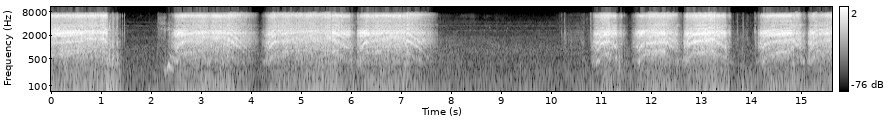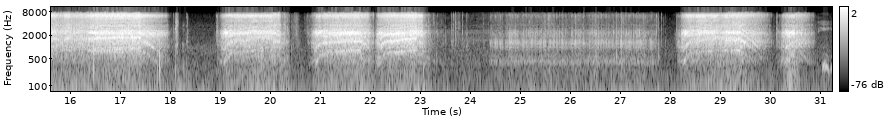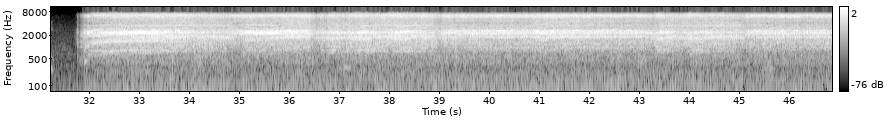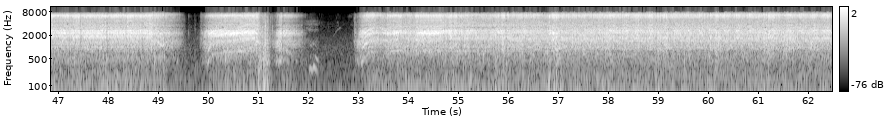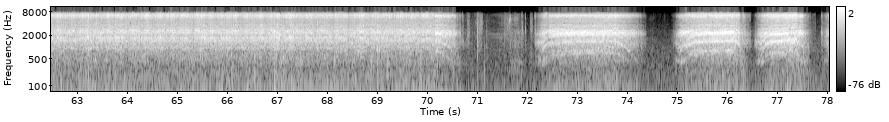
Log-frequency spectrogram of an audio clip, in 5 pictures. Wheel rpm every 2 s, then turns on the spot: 110, 100, 130, 110, 0, 40, 90, 110, 180, 60, 110, 110, 10, 20, 120, 30, 170, 230, 220, 220, 230, 230, 230, 230, 150, 100, 60, 220, 230, 230, 230, 230, 230, 230, 230, 60, 120, 70, 120.
0-2 24-28 70-72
